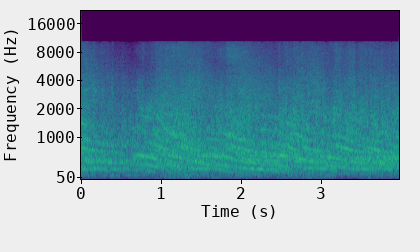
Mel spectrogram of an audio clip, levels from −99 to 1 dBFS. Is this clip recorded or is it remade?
remade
